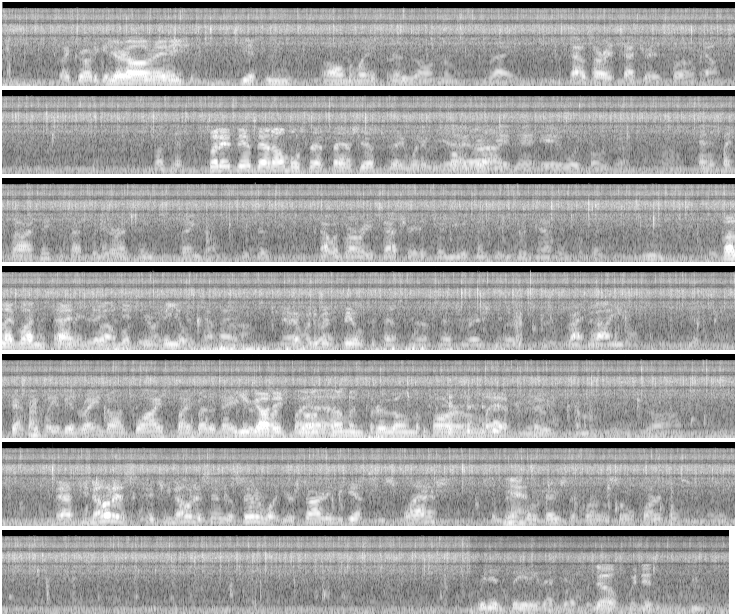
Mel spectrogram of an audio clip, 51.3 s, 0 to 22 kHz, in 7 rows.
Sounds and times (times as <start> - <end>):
Speech: 0.6 - 7.2, 8.8 - 36.1, 37.2 - 43.9, 48.7 - 51.2.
